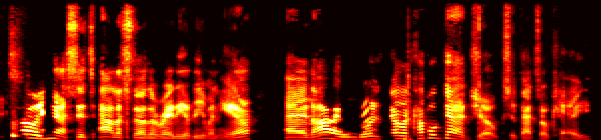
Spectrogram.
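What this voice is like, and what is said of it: Character voice of Alistair. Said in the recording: “do an Alistair voice”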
